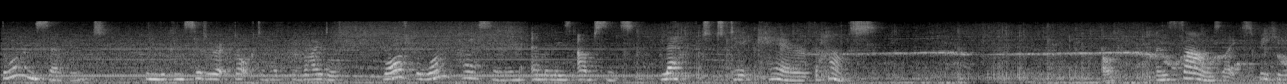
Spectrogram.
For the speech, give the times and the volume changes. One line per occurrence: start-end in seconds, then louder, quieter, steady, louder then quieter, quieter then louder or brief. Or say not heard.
0.0-8.8 steady
11.0-12.8 brief.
